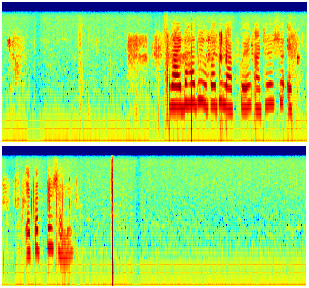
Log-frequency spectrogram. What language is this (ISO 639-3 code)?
ben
